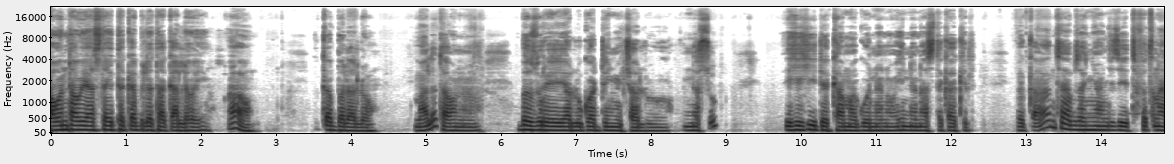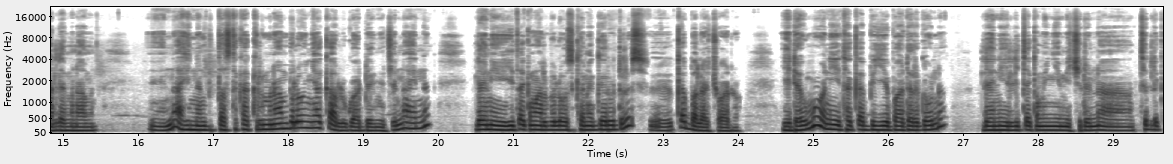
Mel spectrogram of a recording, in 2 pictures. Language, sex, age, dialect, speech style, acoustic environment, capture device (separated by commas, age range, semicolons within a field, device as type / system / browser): Amharic, male, 18-24, Ethiopia - Gojjam, happy, people talking, mobile / Linux / Chrome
